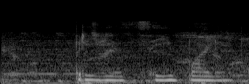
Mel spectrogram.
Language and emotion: Russian, angry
